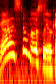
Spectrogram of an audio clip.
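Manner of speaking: high, rushed mock reassurance; strained optimism. Film viewer clinging to hope as it crumbles, strained optimism. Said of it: "and it's like".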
